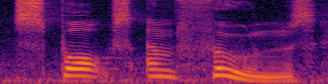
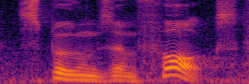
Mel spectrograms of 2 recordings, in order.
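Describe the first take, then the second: First: "sporks and foons" said slowly and carefully, the first sounds of spoons and forks swapped; slow, deliberate slip of the tongue; muddled spoonerism. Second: Said in the usual way. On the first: Retold or imitated. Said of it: "I said". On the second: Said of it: "instead of".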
